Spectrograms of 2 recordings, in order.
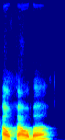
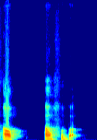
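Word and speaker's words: Elphaba: Am I saying that right? Alfalba? No, it's Alphaba.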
